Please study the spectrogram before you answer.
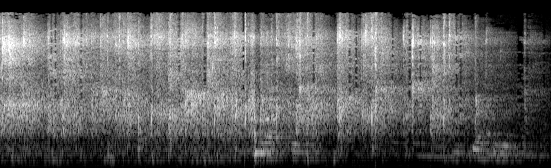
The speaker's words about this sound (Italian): Grazie, non so se avete domande o qualche altra curiosità, però un applauso all'autore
